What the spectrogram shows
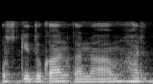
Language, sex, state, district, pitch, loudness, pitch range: Hindi, male, Uttar Pradesh, Shamli, 135 Hz, -16 LUFS, 130-140 Hz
